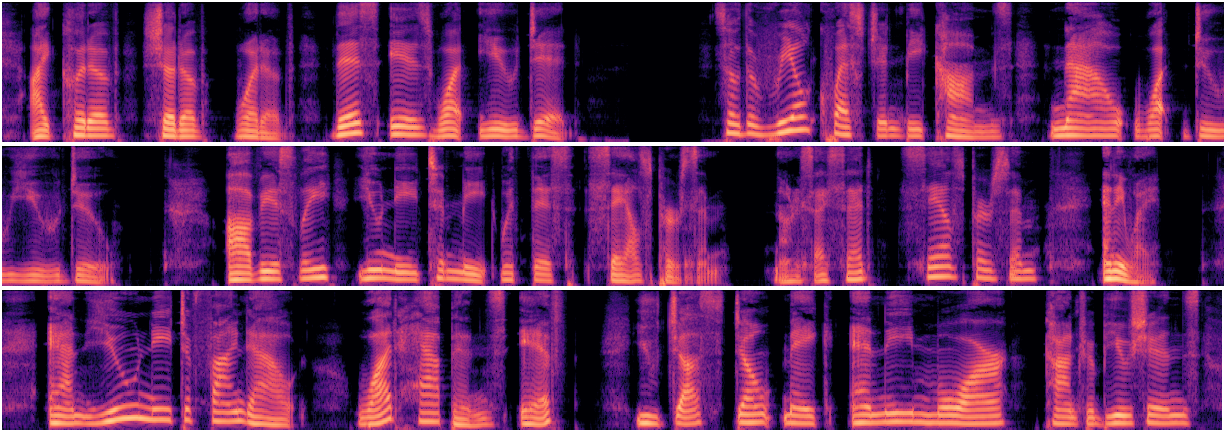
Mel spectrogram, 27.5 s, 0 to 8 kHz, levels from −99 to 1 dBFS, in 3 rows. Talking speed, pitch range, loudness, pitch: 110 wpm, 130-170 Hz, -20 LUFS, 150 Hz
